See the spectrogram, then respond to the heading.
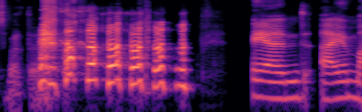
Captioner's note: laughs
